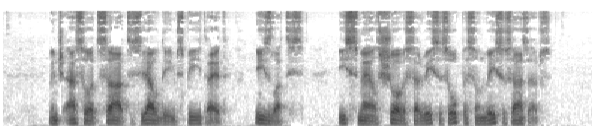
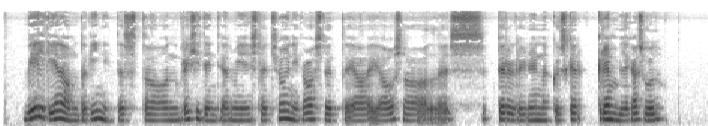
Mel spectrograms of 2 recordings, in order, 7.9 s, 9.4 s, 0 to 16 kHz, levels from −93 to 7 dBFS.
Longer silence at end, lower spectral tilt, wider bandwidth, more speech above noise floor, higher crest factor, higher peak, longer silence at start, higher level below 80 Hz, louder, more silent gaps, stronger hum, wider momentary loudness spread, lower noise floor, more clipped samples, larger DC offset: about the same, 0.6 s vs 0.6 s; about the same, -3 dB/octave vs -4 dB/octave; about the same, 12 kHz vs 11.5 kHz; about the same, 44 dB vs 42 dB; about the same, 20 dB vs 20 dB; about the same, -8 dBFS vs -6 dBFS; first, 0.65 s vs 0.3 s; first, -46 dBFS vs -64 dBFS; about the same, -25 LUFS vs -24 LUFS; neither; neither; first, 11 LU vs 7 LU; first, -70 dBFS vs -66 dBFS; neither; neither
